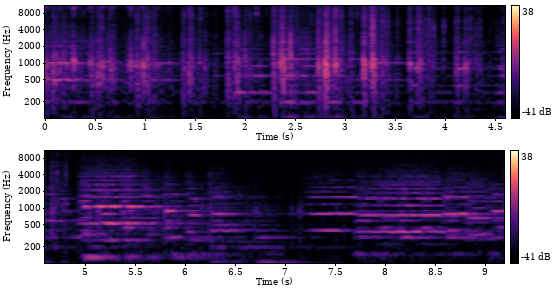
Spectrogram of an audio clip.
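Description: Horse hooves clip-clopping at a walk, trot and run, a rapid run of sharp hoofbeats in the first half, followed by sustained tonal musical notes.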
